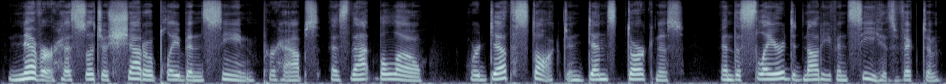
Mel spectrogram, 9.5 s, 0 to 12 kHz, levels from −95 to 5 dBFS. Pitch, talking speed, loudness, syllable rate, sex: 185 Hz, 170 wpm, -20 LUFS, 4.5 syllables/s, female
